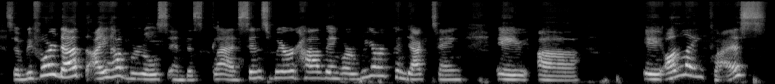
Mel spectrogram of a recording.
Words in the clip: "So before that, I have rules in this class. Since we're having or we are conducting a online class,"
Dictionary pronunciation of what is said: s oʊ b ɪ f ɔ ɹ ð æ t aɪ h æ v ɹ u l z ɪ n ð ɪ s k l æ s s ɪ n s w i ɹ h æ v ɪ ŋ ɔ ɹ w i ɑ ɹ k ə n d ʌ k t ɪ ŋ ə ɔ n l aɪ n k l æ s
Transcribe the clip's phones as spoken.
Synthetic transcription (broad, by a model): s oʊ b ɪ f ɔ ɹ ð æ t aɪ h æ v ɹ u l s ɪ n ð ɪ s k l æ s s ɪ n s w i ɹ h æ v ɪ ŋ ɔ ɹ w i ɑ ɹ k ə n d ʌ k t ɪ ŋ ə ɔ n l aɪ n k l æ s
